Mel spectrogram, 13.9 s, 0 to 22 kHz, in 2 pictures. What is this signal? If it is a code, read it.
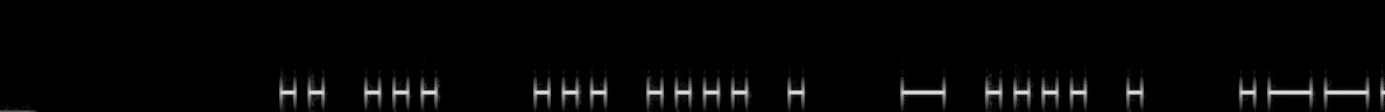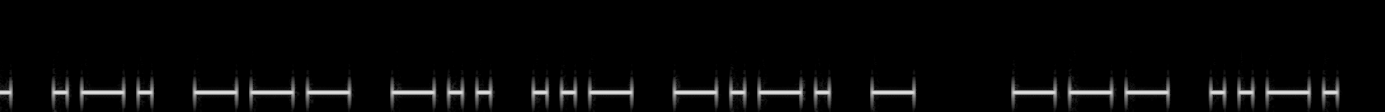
Morse code, heard as a keyed tone, about 17 wpm, 700 Hz. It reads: IS SHE THE PRODUCT OF
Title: Sentences from Top 1000 Words - Review Part 2 - 17wpm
